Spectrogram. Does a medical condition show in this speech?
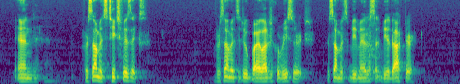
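Yes: Parkinson's disease; age 74.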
